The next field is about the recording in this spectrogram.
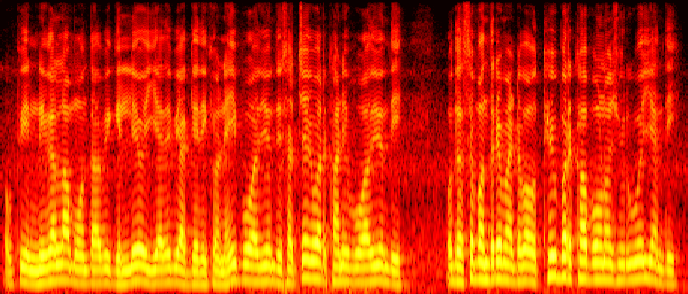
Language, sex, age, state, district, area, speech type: Dogri, male, 18-30, Jammu and Kashmir, Reasi, rural, spontaneous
